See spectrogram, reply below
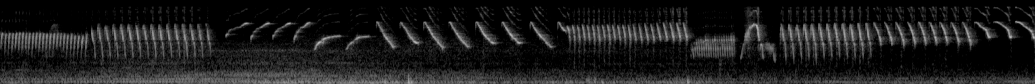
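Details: Singing canary opens with a steady buzzy roll, moves into separate swooping whistled notes, returns to another rolling buzz, then finishes with a fast, even trill of sharp repeated notes.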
